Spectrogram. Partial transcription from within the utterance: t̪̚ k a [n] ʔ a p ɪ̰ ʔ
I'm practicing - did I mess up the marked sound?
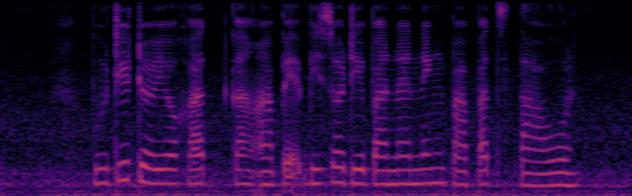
yes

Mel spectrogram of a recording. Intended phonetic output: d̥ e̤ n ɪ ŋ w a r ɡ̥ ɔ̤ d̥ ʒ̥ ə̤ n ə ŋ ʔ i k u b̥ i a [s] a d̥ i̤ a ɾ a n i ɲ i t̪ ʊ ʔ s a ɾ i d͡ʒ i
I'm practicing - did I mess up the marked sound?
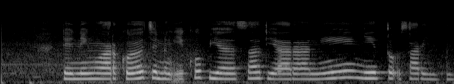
no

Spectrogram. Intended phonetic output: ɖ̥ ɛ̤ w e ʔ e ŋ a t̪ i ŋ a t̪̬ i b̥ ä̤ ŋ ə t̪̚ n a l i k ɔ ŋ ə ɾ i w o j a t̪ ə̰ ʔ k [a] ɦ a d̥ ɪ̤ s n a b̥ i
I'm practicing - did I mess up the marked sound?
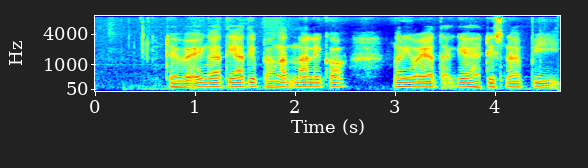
yes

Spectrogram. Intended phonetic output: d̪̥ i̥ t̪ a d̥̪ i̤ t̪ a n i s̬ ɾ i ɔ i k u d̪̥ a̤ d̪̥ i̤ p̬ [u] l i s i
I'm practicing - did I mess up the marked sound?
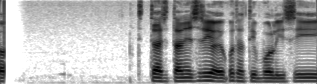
yes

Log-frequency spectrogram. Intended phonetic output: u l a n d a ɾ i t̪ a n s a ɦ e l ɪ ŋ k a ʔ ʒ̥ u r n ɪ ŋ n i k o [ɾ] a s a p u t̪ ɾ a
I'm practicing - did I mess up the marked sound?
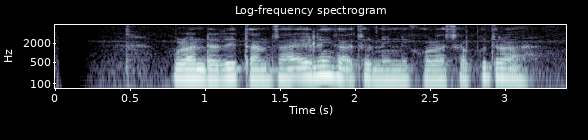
yes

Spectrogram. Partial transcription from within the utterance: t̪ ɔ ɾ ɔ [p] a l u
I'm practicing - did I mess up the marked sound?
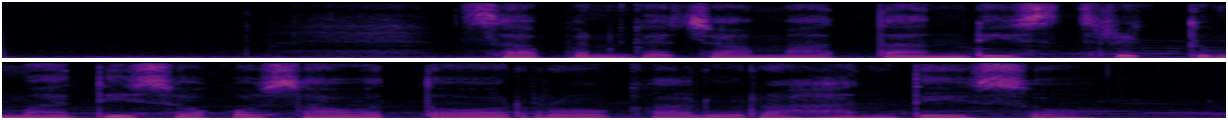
yes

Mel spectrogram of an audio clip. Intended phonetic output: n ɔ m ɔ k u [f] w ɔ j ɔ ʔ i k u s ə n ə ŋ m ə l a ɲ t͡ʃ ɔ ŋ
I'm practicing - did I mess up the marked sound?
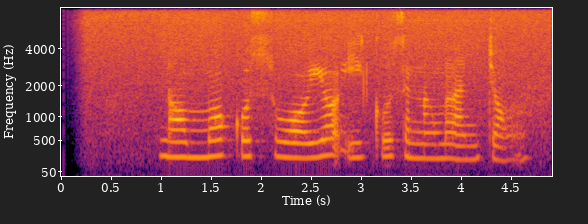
yes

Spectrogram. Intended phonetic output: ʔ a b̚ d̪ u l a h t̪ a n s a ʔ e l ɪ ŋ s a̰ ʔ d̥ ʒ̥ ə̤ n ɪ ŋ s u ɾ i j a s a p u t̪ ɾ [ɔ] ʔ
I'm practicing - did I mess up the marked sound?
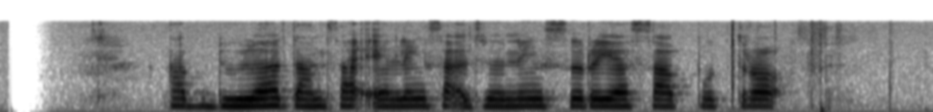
no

